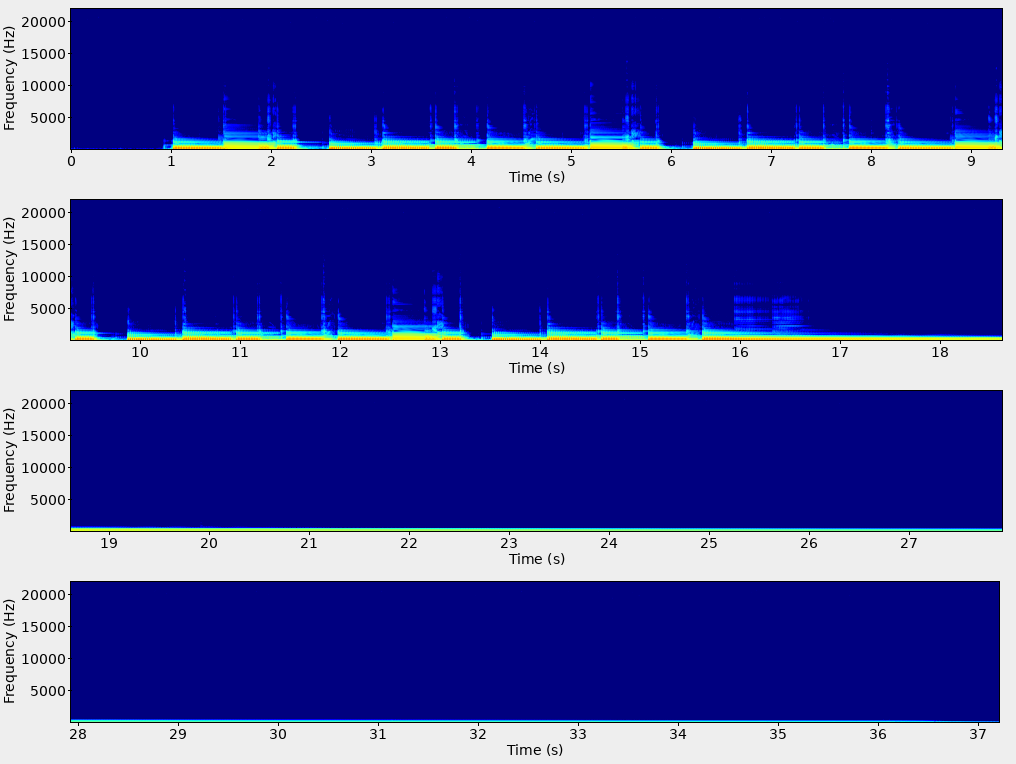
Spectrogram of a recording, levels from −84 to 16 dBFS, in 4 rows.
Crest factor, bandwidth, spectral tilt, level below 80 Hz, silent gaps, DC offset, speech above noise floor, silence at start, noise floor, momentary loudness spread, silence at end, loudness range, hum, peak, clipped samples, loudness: 18 dB; 2.6 kHz; -14 dB/octave; -30 dBFS; none; under 0.1%; 58 dB; 1 s; -72 dBFS; 21 LU; 8.1 s; 20 LU; none; 0 dBFS; under 0.1%; -16 LUFS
